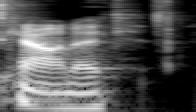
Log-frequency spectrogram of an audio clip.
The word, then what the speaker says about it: Kalanick: I, I don't know if I'm pronouncing the last name right, but Kalanick. Is it Kalanick? Yeah, um, or I Kalanick. Right. Um, it's it's Kalanick.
